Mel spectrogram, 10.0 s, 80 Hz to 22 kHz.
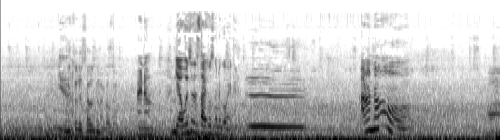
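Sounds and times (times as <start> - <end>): car road rumble: 0.0 - 10.0.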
